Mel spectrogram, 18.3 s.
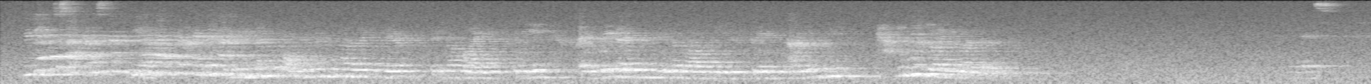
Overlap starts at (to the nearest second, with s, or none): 2 s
